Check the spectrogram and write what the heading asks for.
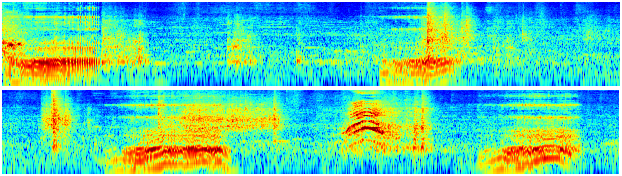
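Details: Loud snoring from an adult man who drinks a lot of alcohol; wife suspects sleep apnea, seeing him seem to stop breathing for seconds; loud harsh irregular snores with snorting catches and uneven gaps.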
